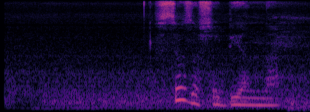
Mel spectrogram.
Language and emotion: Russian, sad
